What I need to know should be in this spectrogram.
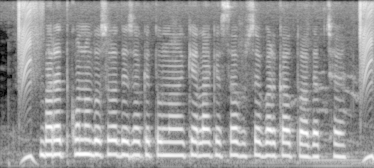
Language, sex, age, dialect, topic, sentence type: Maithili, female, 18-24, Angika, agriculture, statement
